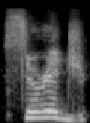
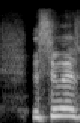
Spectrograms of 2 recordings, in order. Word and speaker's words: Suez: But no, wasn't that Suez blockage? Note I got the pronunciation right. It wasn't sewerage blockage. The Suez blockage.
